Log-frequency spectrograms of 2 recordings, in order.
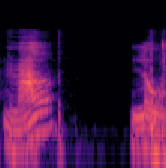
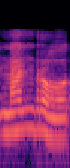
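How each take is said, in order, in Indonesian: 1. Bunyi n-nya berubah jadi l. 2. Dibacanya dengan n sebelum r. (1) "tapi kita bacanya adalah Nal Lo" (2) "Tulisannya Nanro"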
